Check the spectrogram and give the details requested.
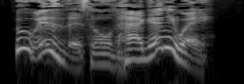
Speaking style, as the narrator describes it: growled one

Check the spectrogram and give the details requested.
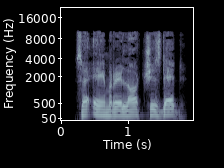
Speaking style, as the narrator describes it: Tyrion said flatly

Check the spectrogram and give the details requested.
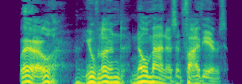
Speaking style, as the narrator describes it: the dwarf grumbled

